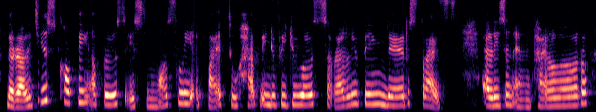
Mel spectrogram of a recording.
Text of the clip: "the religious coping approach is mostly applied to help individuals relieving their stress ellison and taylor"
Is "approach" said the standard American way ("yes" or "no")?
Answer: no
